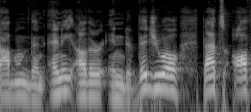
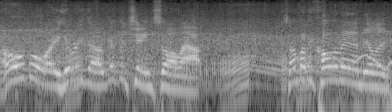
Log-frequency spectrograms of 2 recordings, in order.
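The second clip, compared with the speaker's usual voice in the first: loud, higher, hammed-up alarm over a chainsaw mishap; mock panic; 9 semitones higher, 10 dB louder than usual. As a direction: yell for help like a cartoon klutz.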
